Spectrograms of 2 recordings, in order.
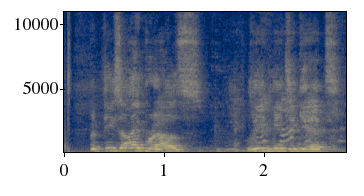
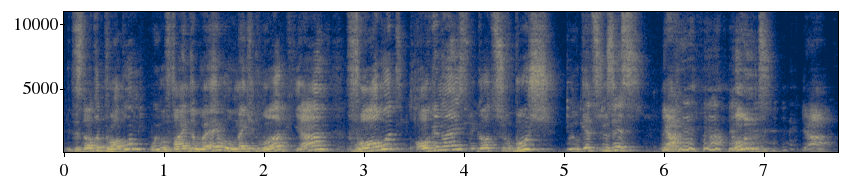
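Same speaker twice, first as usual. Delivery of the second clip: put-on brisk German accent, pitched up, rising ends; rally them in short bursts with a German accent; 6 semitones higher than usual. Comedian as Germans organizing to get through this, German accent. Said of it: "The Germans".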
